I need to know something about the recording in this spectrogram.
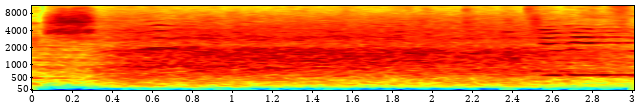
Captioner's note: laughter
